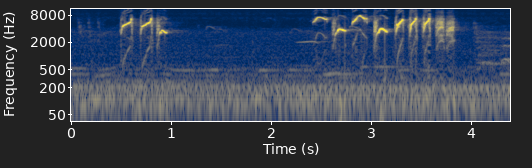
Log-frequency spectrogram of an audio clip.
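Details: Cinereous tit in energetic song, used as a lure and tutor recording for training birds: two quick high sweeping whistled notes, then a pause, then a run of about ten bright chirped notes; a faint low hum underneath.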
